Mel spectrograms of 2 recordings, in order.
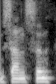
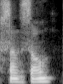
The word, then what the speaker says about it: Sanson: I always feel like January isn't the best time to do that, but we've been linked with Morgan Sanson. Or Sanson, probably it's pronounced.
